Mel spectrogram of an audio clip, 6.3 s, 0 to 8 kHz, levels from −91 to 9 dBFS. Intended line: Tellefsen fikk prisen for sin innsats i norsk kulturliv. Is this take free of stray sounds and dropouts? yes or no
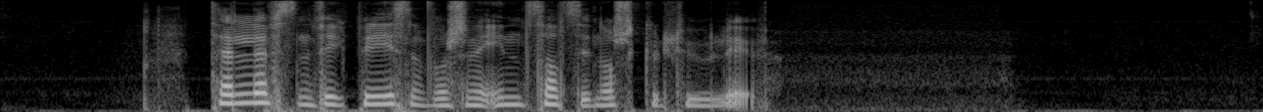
yes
